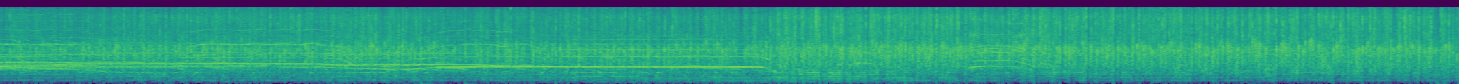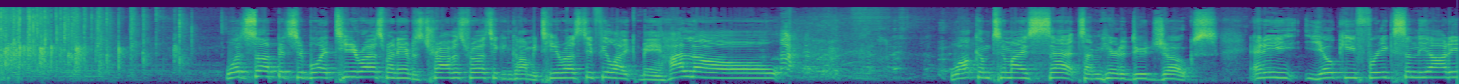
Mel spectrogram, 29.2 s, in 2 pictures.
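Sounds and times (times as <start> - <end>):
audience cheering welcoming a comedian: 0.0 - 16.3
speech: 17.0 - 22.6, 24.1 - 29.1
laughter: 22.2 - 24.3.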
